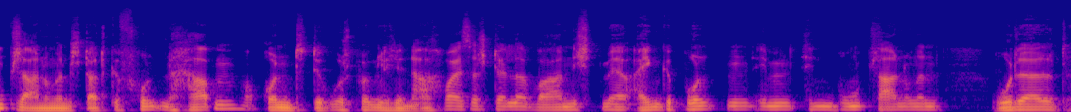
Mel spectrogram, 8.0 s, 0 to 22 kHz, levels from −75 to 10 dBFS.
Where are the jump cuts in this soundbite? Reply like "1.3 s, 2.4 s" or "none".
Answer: 6.3 s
